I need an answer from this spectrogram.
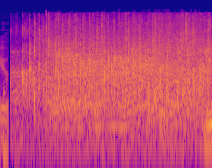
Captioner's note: speaking French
